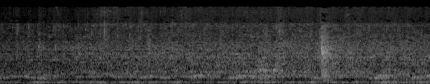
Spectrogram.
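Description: Potato and vegetable pieces sizzling in oil in a kadai: a steady hiss, with one short knock about three seconds in.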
